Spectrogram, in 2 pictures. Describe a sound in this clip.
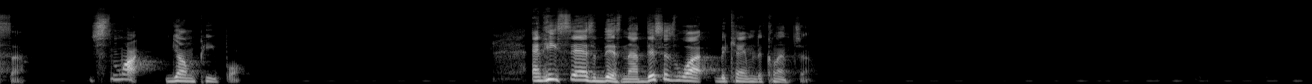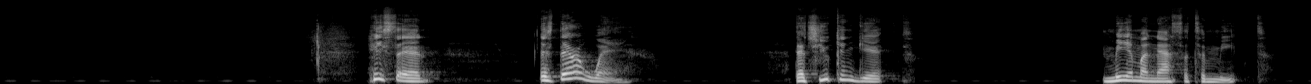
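A man speaks calmly and closely into a microphone, in short bursts with long pauses.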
